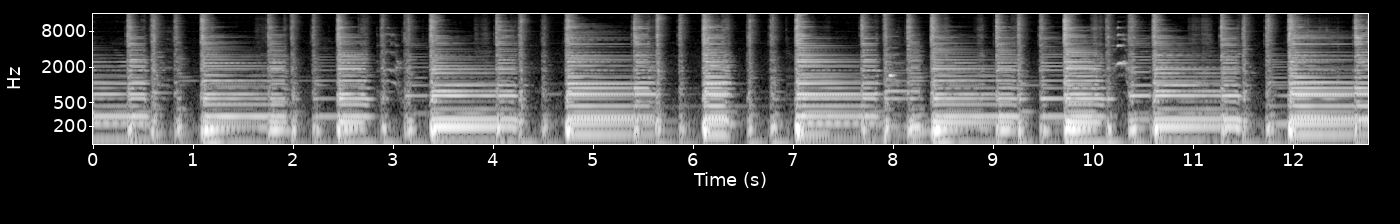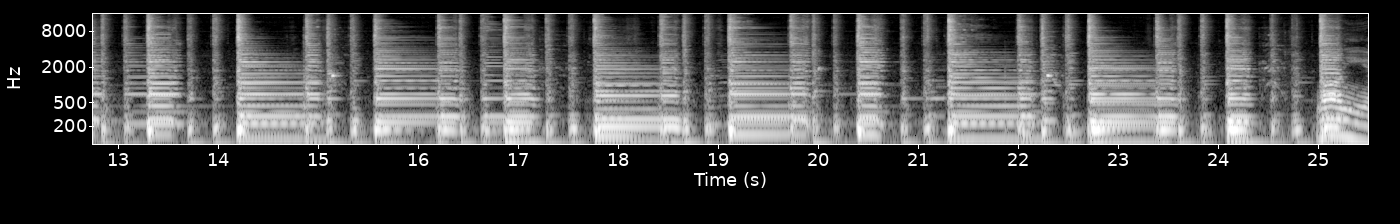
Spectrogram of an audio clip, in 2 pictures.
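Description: Gibson J-45 steel-string acoustic guitar strummed in a busy sixteenth-note syncopated pattern, ringing chords (BbM7, Gm7, Am7, Dm7) alternating with muted percussive scratch strokes.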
